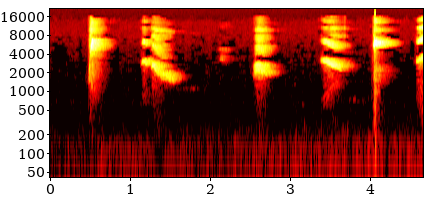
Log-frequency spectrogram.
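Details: Green-winged Saltator singing picharro in a cage shared with its female: quick series of whistled and slurred notes, one sharp high note opening, others dropping in pitch, nearly two per second.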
